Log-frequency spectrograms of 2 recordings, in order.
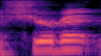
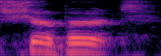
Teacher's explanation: with an additional R in the second syllable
